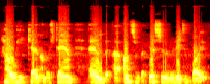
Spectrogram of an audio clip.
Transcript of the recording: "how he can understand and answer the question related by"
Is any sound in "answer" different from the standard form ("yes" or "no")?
no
